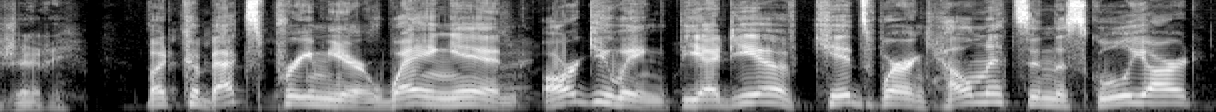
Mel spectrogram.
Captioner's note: speaking French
